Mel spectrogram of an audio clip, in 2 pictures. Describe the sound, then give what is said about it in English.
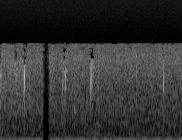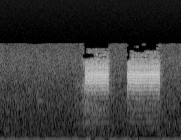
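A telephone busy signal on a call to radio station KRNX: two loud, steady buzzing tones pulse on and off near the end, following a stretch of faint line hiss with a few scattered soft clicks. “The line's busy, sir.”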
